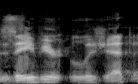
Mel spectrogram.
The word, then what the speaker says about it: Xavier Legette: Real deep, I'm going Xavier Legette, I believe it's pronounced. – Legette, yep.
